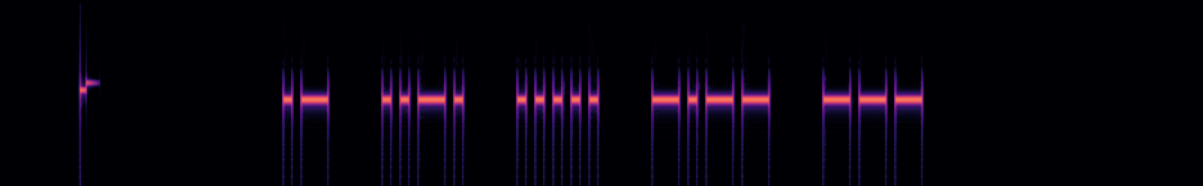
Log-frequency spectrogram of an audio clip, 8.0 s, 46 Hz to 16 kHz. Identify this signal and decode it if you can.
Morse code, heard as a keyed tone, about 20 wpm, spaced as for 15 wpm, 700 Hz. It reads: AF5YO
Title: 173 Lesson 28g - Number 9 - Call Signs 20wpm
